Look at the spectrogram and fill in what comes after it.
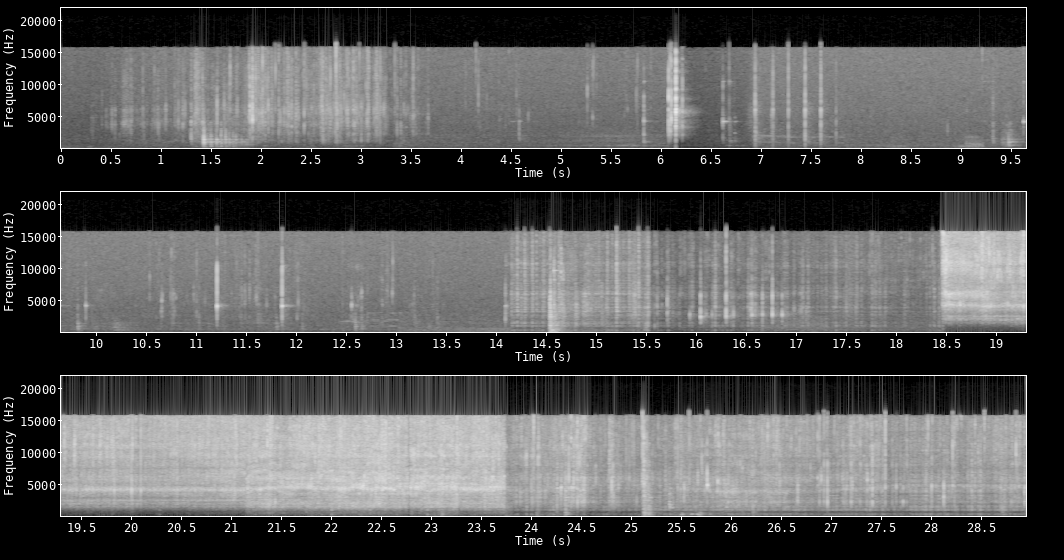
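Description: Light clicks and scrapes of tiny utensils against small dishes, then, about two-thirds of the way in, a sudden loud sizzling of food frying in a miniature saucepan over a small gas flame. The sizzle eases a few seconds later but keeps going.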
